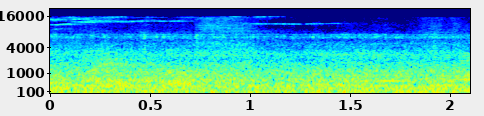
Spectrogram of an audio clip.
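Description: Steady city background noise with a low rumble, typical of traffic around a busy street and subway entrance.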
